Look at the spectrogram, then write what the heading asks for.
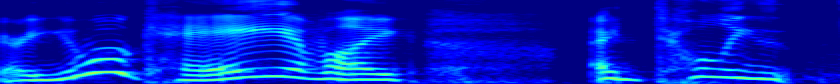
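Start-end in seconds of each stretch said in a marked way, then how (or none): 0.0-1.1 words spoken through laughter. Retelling a friend asking if all is well: imitating a friend laughing while asking. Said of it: "she was, like, laughing".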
